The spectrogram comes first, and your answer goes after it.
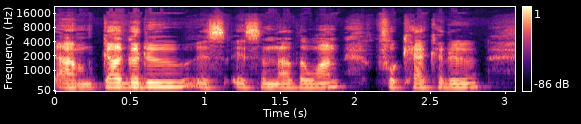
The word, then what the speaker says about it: Kakadu: C is also pronounced like a G. Gagadoo is another one for kakadu.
